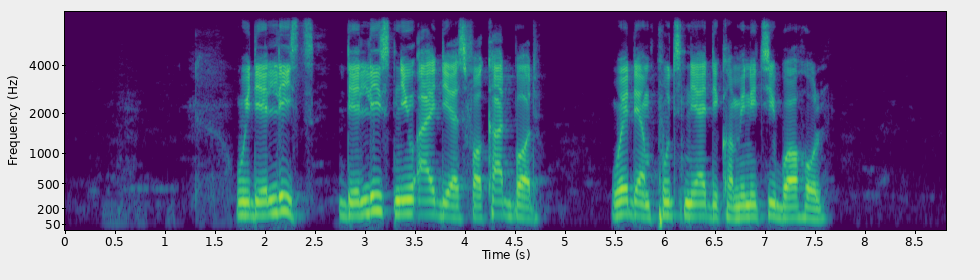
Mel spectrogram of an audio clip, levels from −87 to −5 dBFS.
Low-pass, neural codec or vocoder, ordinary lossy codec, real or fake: 7.2 kHz; none; none; real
